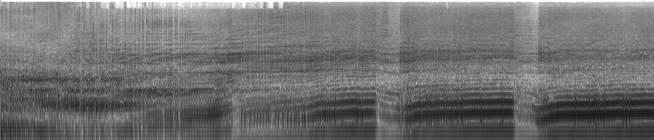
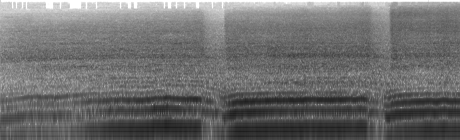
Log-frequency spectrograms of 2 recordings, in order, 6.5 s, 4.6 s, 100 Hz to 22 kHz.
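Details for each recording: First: 1995 Honda CR250 two-stroke with its original flywheel refitted: revs climb, then sag and stumble on each throttle blip instead of clearing; the bog is traced to the faulty old flywheel. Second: 1995 Honda CR250 two-stroke with the old CDI and old stator both reinstalled: crisp, steady note; revs dip briefly twice and recover with no bog. Runs normally. Owner suspects the replaced gas line or the flywheel.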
